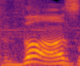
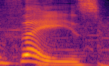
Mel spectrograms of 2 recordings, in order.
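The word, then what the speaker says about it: vase: can pronounce this word whether it said VARs like Mars or phase like Hayes generally the former is the British version and the latter the American when eBay users were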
